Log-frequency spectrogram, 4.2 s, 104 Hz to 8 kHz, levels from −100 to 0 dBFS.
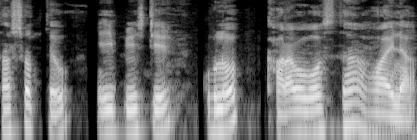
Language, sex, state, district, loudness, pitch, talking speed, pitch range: Bengali, male, West Bengal, Dakshin Dinajpur, -17 LUFS, 135 Hz, 130 wpm, 130-145 Hz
